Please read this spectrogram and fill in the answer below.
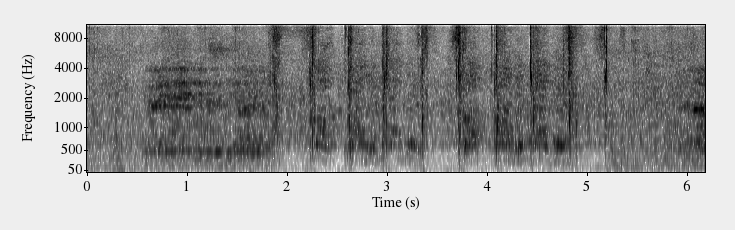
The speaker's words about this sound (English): They're shouting, stop climate madness. The people are inside this room talking about climate change.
